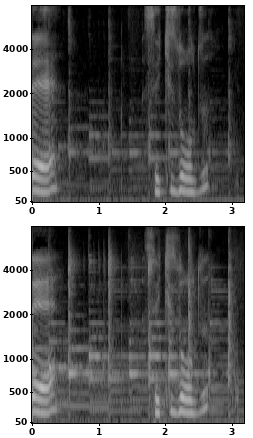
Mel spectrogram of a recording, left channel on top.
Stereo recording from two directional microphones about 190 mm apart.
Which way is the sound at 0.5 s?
40° right (ahead or behind).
